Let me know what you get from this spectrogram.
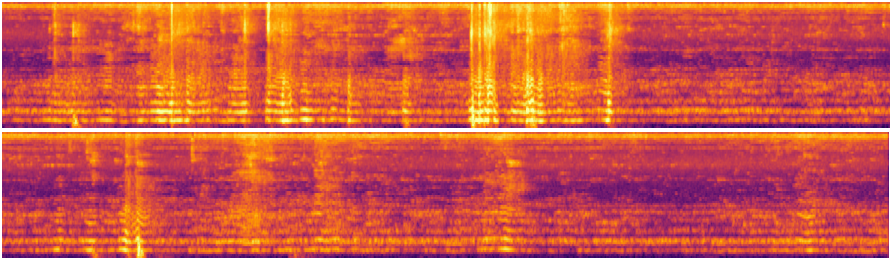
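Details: Honey bee colony from Bener Meriah, Aceh, humming in a continuous even drone, with a clustered burst of tapping knocks near the start and a few scattered thumps later.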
